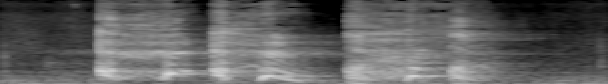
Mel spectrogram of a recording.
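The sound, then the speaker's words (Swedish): A person clears their throat in two forceful bursts with a raspy, guttural quality, with no talking. “Varför är jag så harklig i halsen? Ja, men vänta, vi tar en liten...”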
